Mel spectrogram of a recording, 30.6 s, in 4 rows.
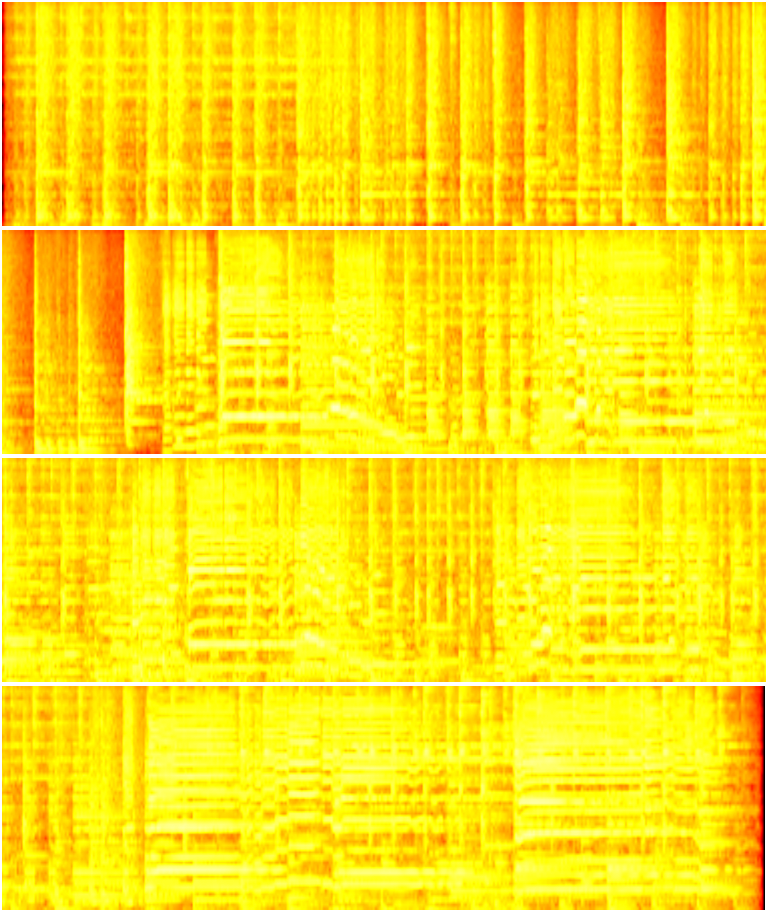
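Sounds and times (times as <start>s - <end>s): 
groovy samba music: 0.1s - 30.5s.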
